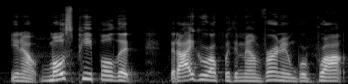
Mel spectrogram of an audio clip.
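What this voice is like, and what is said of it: New York Bronx accent. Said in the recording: “Bronx ... it's the same accent”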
